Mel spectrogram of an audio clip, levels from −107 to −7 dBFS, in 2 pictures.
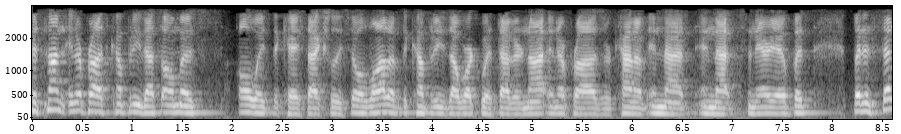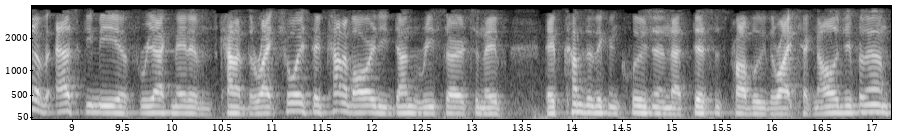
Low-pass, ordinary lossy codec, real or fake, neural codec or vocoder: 3.6 kHz; MP3, 32 kbps; real; none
